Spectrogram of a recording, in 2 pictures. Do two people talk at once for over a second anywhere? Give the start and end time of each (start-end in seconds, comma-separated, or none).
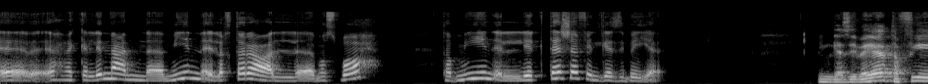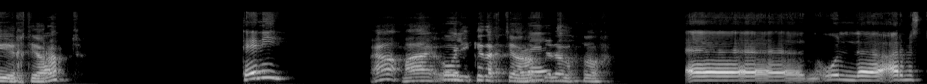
13.7-15.1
